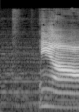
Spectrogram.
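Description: A voice imitates a cat with one drawn-out meow. It starts low and soft, then swells into a loud, bright, high-pitched wail that holds steady to the end.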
